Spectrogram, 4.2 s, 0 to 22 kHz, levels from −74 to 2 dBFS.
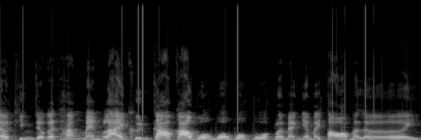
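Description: From 0.1 s right through to 4.19 s, the speech carries word clock ticks: a steady run of sharp clicks roughly every 40 ms, around a hundred in all. The receiving device was free-running on its own clock instead of locking to the sender's, so each time the two clocks slipped past each other it dropped or repeated a single sample. A tick rate that fast fits clocks drifting apart by something like 500 ppm.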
